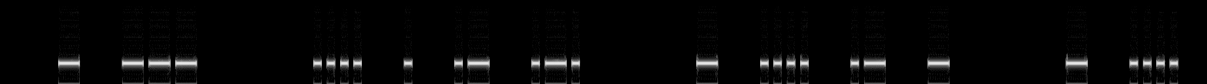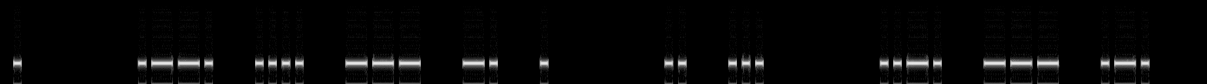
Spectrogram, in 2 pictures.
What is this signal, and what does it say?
Morse code, heard as a keyed tone, about 18 wpm, spaced as for 12 wpm, 1000 Hz. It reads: TO HEAR THAT THE PHONE IS FOR
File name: 12wpm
